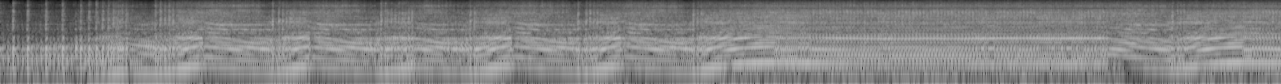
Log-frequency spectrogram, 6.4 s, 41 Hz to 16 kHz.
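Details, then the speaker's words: Ported 2375 chainsaw with choke hooked up, still on pump gas before the alcohol goes in: blips up and down the rev range, then holds a steady fast idle with crisp response. Runs normally, slightly rich. "oh that's not too bad and she's still fat and happy there"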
